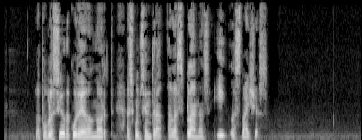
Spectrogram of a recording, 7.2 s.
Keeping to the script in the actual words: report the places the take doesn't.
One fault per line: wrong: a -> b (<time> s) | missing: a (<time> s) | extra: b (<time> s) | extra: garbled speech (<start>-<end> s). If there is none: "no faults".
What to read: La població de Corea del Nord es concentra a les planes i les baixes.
no faults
